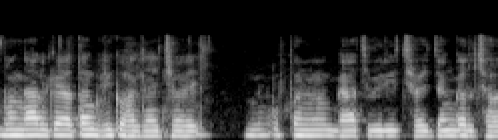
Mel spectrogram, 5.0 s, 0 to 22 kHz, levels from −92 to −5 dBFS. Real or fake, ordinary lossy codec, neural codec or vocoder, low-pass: real; none; none; none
